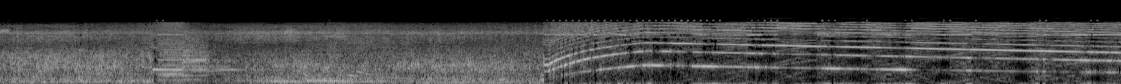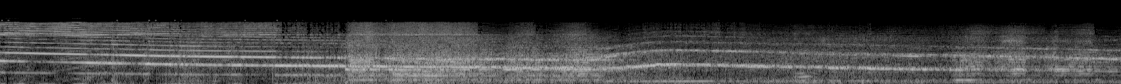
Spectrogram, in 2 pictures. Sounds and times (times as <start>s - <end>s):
Car: 0.0s - 7.7s, 15.0s - 22.4s
Fire engine, fire truck (siren): 0.0s - 22.4s.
